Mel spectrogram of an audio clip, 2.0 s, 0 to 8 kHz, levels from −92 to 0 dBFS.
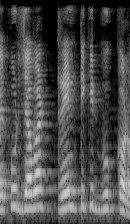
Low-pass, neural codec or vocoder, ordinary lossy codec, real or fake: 7.2 kHz; none; AAC, 32 kbps; real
